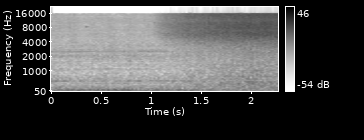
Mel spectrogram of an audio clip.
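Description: Dry crop stalks crunch and rustle under a harvester.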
